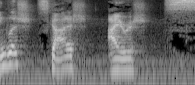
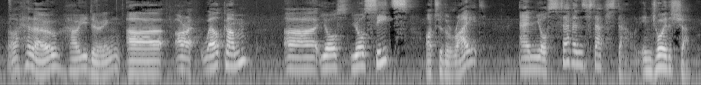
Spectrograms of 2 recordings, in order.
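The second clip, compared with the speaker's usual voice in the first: polite, put-on British English dialect accent. Showing how he nearly welcomed people to the show: British English accent. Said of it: "talking in an in an English dialect".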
